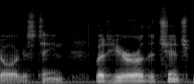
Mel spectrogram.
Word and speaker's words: chinch: And she didn't pronounce it quite right, so I said, no, it's C-H-I-N-C-H, chinch bugs.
